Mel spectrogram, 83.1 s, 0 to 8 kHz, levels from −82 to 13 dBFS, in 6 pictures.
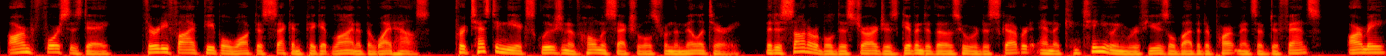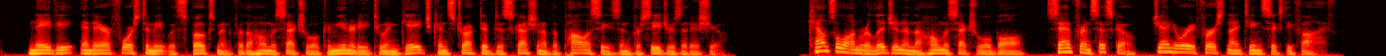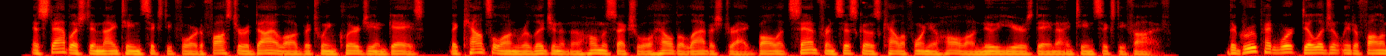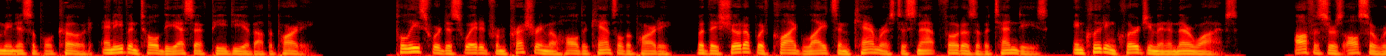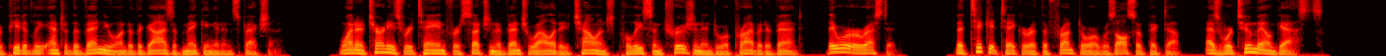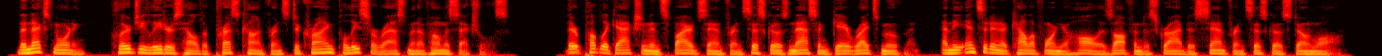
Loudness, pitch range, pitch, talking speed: -28 LUFS, 90-110 Hz, 95 Hz, 175 wpm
